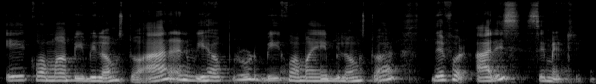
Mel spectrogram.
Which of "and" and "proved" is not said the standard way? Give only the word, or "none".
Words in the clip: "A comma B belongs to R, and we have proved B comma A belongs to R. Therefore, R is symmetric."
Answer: proved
